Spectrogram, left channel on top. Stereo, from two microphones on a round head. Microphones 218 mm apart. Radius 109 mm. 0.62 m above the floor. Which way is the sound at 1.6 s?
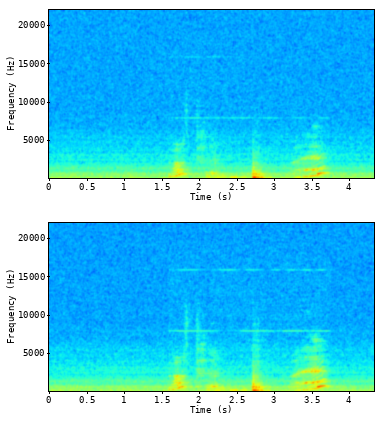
10° right (ahead or behind).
